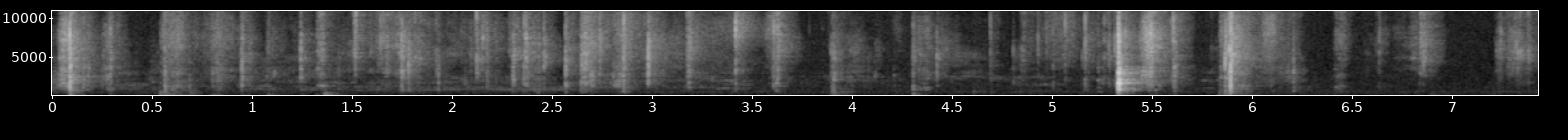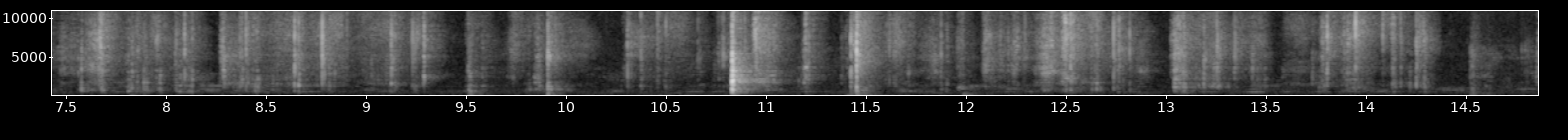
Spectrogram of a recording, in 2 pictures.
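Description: Plastic-foil wrappers of Bowman baseball card packs being torn open and crinkled, with a few sharp taps of cards or boxes being handled on the table.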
